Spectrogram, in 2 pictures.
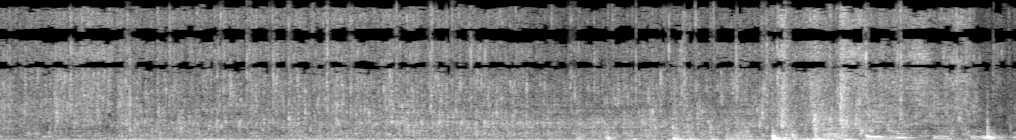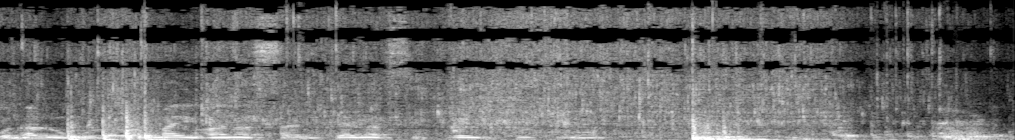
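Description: Water runs from a tap into a basin.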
